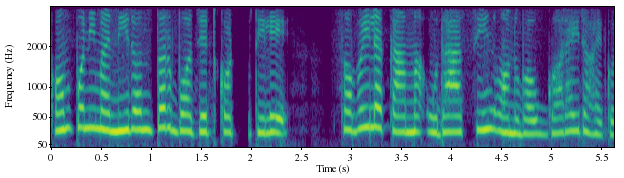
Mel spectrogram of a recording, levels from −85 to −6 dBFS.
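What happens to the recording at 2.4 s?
At 2.4 s the speech is in the middle of a stretch of repeated packet loss (robotic sound), running from 1.76 to 2.7 s. The audio breaks up about five times. Each hole is bridged by stretching out the preceding sound, so about a quarter of the span is patched, roughly 217 ms in total. The longest gap is 118 ms. The result is choppy, with fragments missing, over a band that stops at 4 kHz, which fits G.711 mu-law.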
